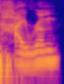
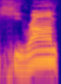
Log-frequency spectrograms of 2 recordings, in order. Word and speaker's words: Hiram: Like, it's Hiram, and I've heard Hiram. They dropped the H.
